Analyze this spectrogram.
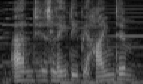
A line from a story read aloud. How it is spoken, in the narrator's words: Catherine added softly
